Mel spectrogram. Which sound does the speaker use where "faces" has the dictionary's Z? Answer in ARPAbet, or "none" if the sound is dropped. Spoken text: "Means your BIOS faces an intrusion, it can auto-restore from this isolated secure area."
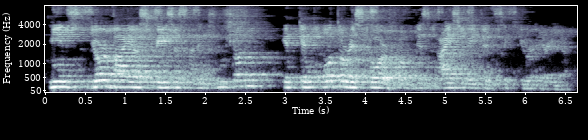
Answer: S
